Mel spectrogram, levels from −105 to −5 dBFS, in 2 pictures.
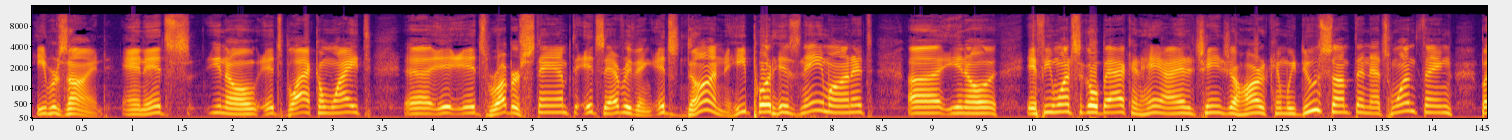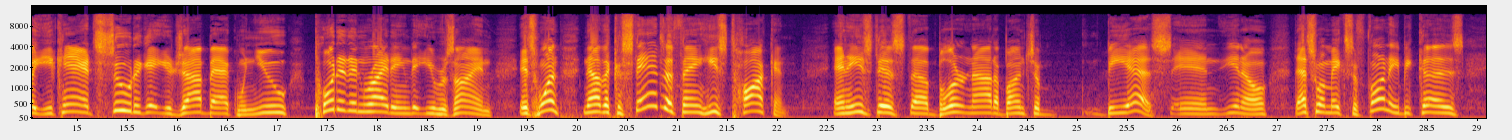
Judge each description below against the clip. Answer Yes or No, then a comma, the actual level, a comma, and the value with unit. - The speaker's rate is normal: Yes, average, 190 wpm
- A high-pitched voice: Yes, high, 195 Hz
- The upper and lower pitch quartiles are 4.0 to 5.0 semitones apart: No, average, 3.6 semitones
